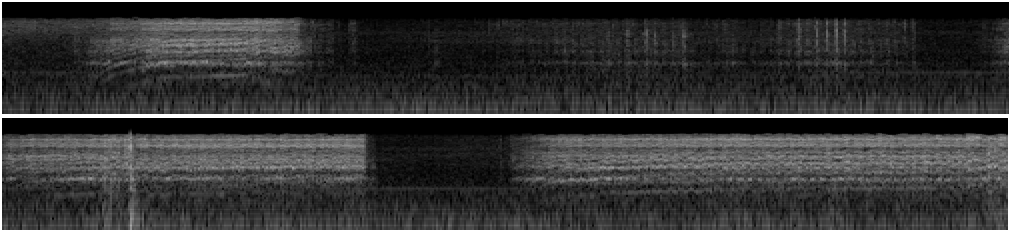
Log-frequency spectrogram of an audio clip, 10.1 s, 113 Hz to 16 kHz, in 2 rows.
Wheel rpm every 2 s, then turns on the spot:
50, 20, 60, 90, 150.
0-4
